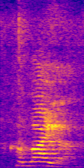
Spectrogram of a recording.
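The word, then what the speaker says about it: כליה: In Hebrew, kidney is pronounced kalaya.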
